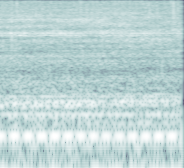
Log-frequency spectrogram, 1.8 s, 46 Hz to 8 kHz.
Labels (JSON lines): {"label": "anthrophony, boat engine", "recorder": "SoundTrap 500"}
